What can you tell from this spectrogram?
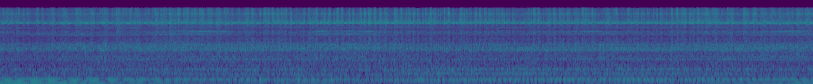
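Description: Quadcopter's electric motors and propellers humming steadily, heard from the camera on the aircraft itself. The lower part of the hum fades about three seconds in and comes back near the end, as the throttle shifts.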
